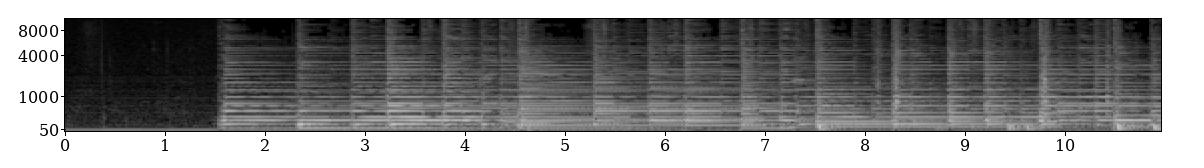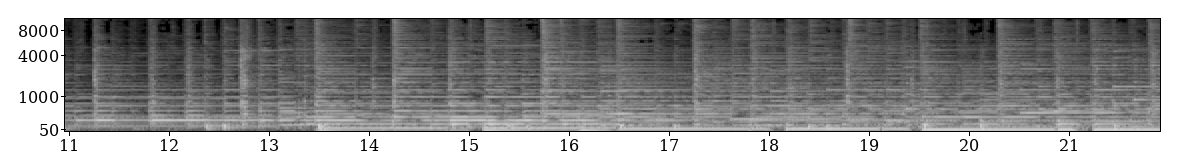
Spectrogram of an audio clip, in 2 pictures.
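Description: Worship band beginning a song: acoustic guitars strumming, starting about a second and a half in after a short quiet moment. Low bass notes join about halfway through and the music grows louder.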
